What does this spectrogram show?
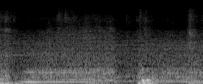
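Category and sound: household object, robot vacuum cleaner running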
